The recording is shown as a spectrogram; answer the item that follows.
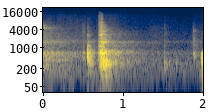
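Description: Near silence with a few faint metallic clicks, two close together about half a second in and one near the end: a 7/16 wrench on the stern-side bolt of a racing shell's rigger rail as the bolt is tightened.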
